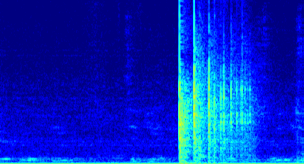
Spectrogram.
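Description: A small die rolled onto a hard tabletop, clattering in a quick run of clicks as it bounces and settles, a little over a second in. A steady low hum runs underneath.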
